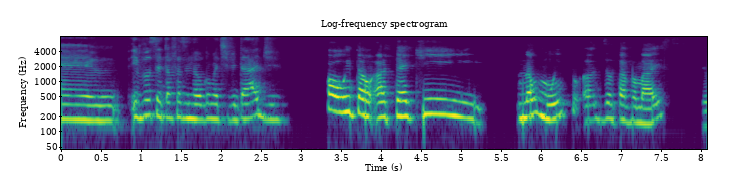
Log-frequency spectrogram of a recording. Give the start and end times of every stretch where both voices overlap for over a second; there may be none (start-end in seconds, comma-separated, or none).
none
